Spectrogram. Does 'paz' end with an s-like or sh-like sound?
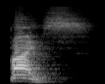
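s-like. The word ends with an s-like sound. This is how it is said in other regions. "Em outros lugares não fala com esse som de X, fala paz"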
